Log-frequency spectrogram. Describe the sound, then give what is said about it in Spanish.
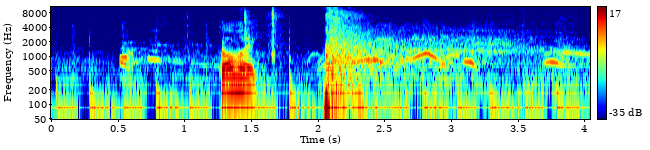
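Several sharp cracks of gunshots fired into the air ring out, one especially loud midway, amid shouting voices and commotion outdoors at the Belarusian border with Poland, as migrants are turned back. “Al grito de alejaos y con tiros al aire, son recibidos de nuevo en la frontera bielorrusa.”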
